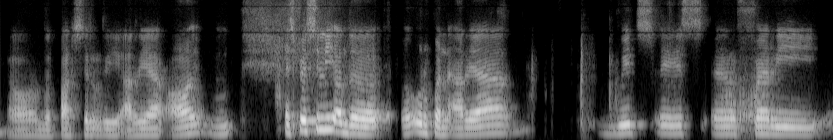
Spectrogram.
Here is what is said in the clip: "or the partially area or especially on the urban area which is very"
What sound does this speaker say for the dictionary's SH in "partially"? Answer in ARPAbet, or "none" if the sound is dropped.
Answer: S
